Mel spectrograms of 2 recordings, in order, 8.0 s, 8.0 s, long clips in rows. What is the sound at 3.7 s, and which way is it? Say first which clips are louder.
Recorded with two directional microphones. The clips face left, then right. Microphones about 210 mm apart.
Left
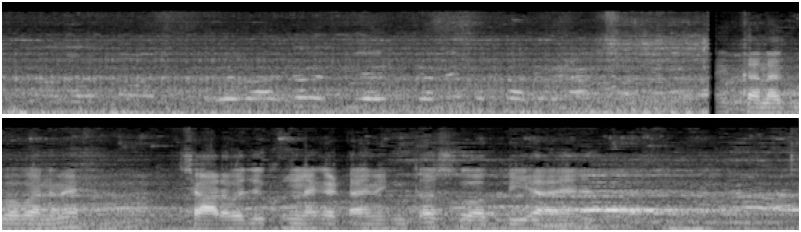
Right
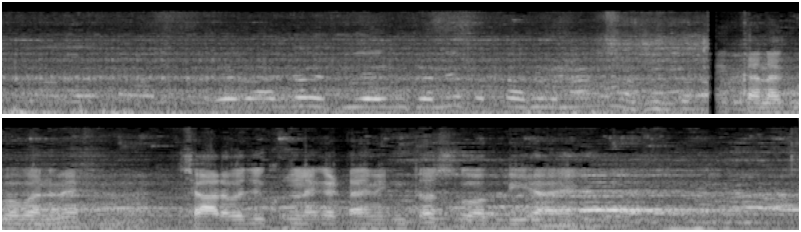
A man's voice: left 2 dB; 20° left (ahead or behind).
